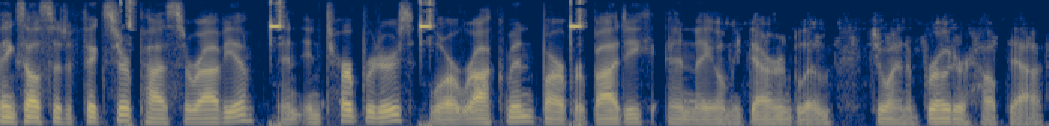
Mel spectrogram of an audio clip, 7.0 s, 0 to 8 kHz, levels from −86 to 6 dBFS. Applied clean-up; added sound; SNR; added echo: neural mask model Resemble Enhance denoiser.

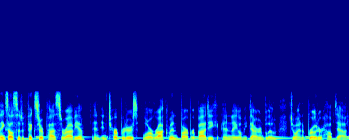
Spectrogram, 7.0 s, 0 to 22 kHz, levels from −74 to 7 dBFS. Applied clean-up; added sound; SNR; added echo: none; none; none; none.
